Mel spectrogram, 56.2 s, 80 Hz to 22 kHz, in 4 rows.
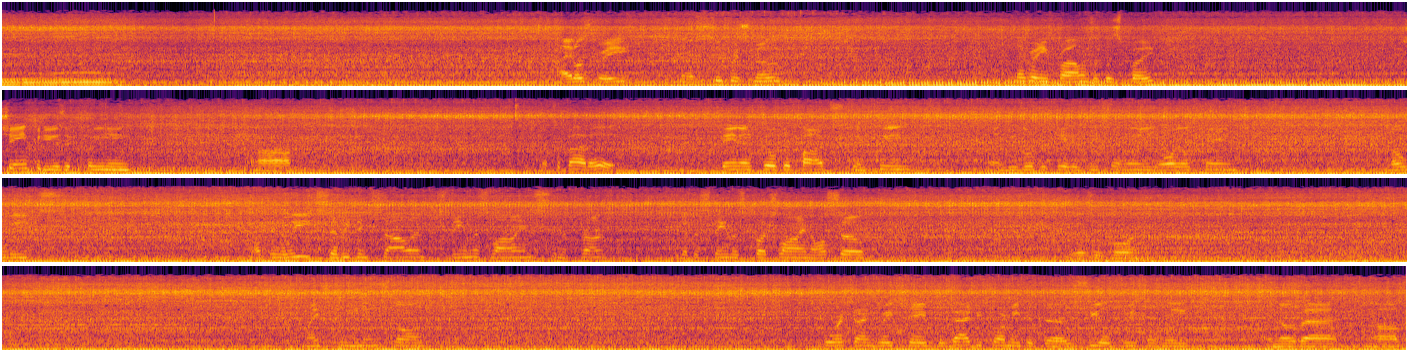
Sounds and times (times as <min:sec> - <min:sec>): Motorcycle: 0:00.0 - 0:56.1
Vibration: 0:00.0 - 0:56.1
Speech: 0:05.5 - 0:07.9, 0:10.1 - 0:11.7, 0:14.0 - 0:15.4, 0:16.6 - 0:17.0, 0:19.4 - 0:20.3, 0:21.2 - 0:23.2, 0:23.9 - 0:26.5, 0:27.9 - 0:28.7, 0:30.6 - 0:34.2, 0:34.8 - 0:36.8, 0:38.8 - 0:39.6, 0:45.2 - 0:46.5, 0:50.3 - 0:54.1, 0:54.8 - 0:56.1.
